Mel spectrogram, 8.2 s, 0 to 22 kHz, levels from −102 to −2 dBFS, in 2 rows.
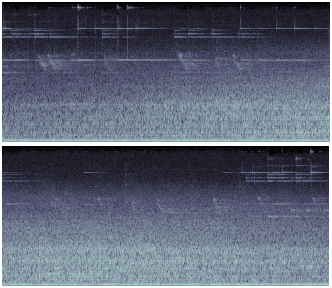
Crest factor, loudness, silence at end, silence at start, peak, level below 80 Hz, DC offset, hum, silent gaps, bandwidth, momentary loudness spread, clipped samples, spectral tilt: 14 dB; -29 LUFS; 0 s; 0 s; -14 dBFS; -34 dBFS; under 0.1%; none; none; over 20 kHz; 7 LU; under 0.1%; -5.5 dB/octave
